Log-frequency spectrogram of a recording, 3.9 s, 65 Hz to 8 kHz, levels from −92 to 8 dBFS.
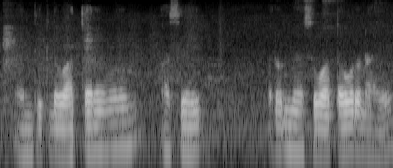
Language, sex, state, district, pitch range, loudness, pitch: Marathi, male, Maharashtra, Pune, 105-110 Hz, -25 LUFS, 110 Hz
